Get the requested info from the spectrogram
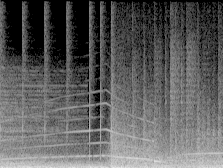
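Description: Police car siren wailing: a slow rise in pitch for about two seconds, a fall, then a new rise near the end. Background music with a steady beat plays underneath.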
